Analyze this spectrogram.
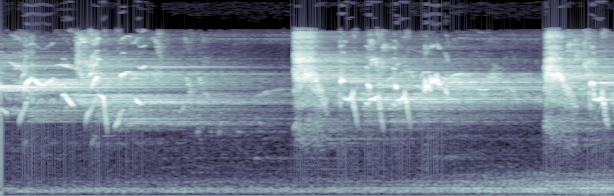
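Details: Kacer, or oriental magpie-robin, delivering an emotional lure song to trigger other kacer; dense jumbled chirps and downslurs in three bursts separated by a sudden quieter gap, with a faint low hum beneath.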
